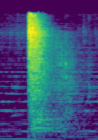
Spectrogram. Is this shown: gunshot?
yes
